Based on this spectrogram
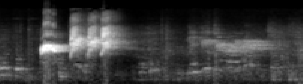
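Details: Chinese hwamei giving a bright whistled note followed by a quick run of three loud, slurred whistles, then a softer, drawn-out warble fading away.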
